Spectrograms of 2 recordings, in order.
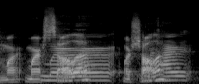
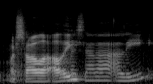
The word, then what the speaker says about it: Mahershala Ali: Mahershala Ali Mahershala Ali, yeah.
